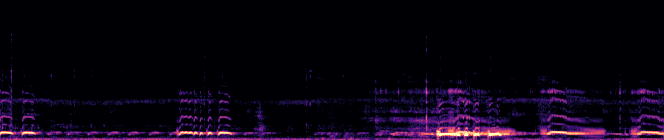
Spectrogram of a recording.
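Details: Local zebra dove with a strong voice, singing to prompt other doves: soft pulsed trills come and go, then one loud wavering coo phrase, followed by further trilled notes.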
